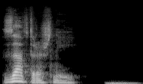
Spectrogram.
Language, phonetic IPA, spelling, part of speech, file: Russian, [ˈzaftrəʂnʲɪj], завтрашний, adjective, Ru-завтрашний.ogg
- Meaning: tomorrow's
